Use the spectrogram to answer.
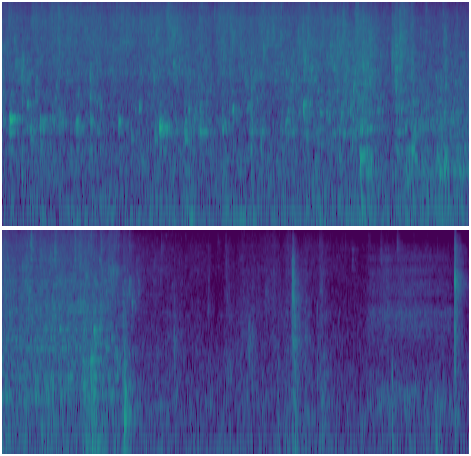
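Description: Tap water runs while a sticky object is rinsed off, a quiet, steady splashing hiss for about six seconds that then cuts off, leaving a few faint drips and taps.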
